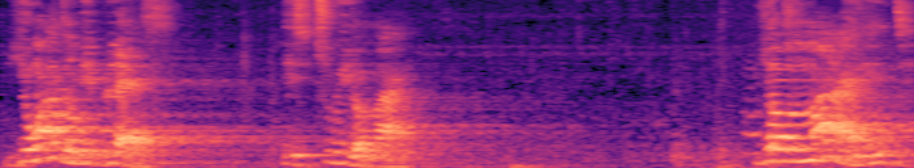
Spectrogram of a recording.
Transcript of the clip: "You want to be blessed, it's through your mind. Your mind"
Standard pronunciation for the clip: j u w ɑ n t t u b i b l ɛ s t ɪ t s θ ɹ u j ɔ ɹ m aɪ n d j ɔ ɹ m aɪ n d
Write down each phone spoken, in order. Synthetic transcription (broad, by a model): j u w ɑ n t t u b i b l ɛ s t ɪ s t ɹ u j ɔ m aɪ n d j ɔ m aɪ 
